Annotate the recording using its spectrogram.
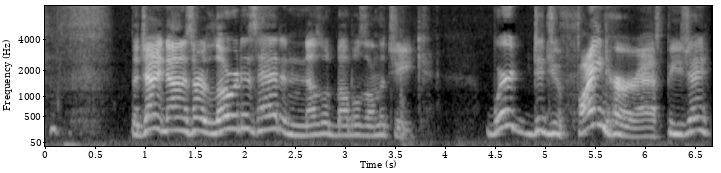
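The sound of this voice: Lively intonation runs through the speech. It is delivered in an unforced reading voice.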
